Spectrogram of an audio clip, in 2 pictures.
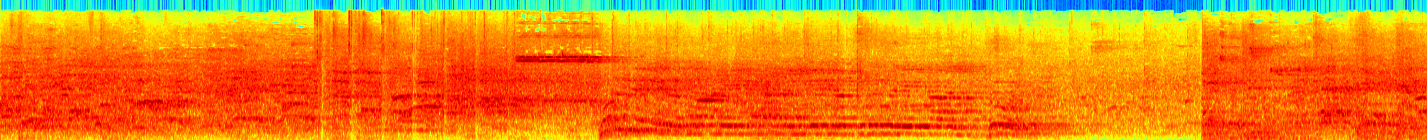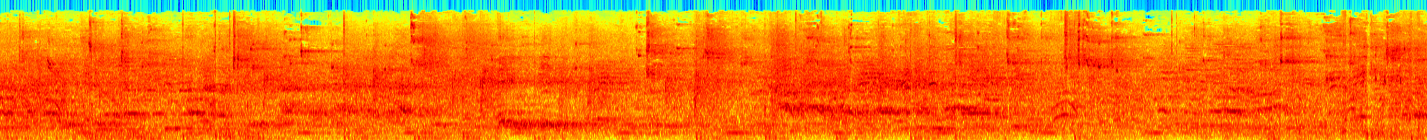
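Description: A crowd cheers and chatters in a large echoing gym.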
